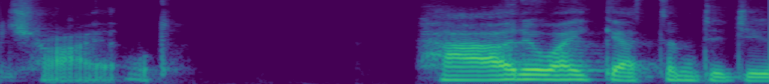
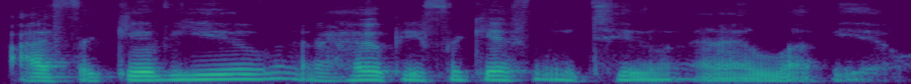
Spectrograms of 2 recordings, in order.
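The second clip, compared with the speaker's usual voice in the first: soft, fading farewell words; tender; 11 dB quieter than usual. Retold or imitated. To her dying mother in hospital, soft and tender. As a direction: say it gently, almost to yourself, growing softer. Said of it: "I went to her in the hospital and I said".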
